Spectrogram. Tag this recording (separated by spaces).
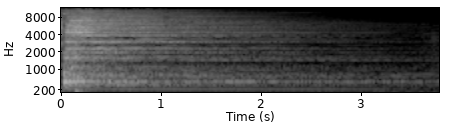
drums crash-cymbal splash stereo mid-side 1-shot crash percussion DD2012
